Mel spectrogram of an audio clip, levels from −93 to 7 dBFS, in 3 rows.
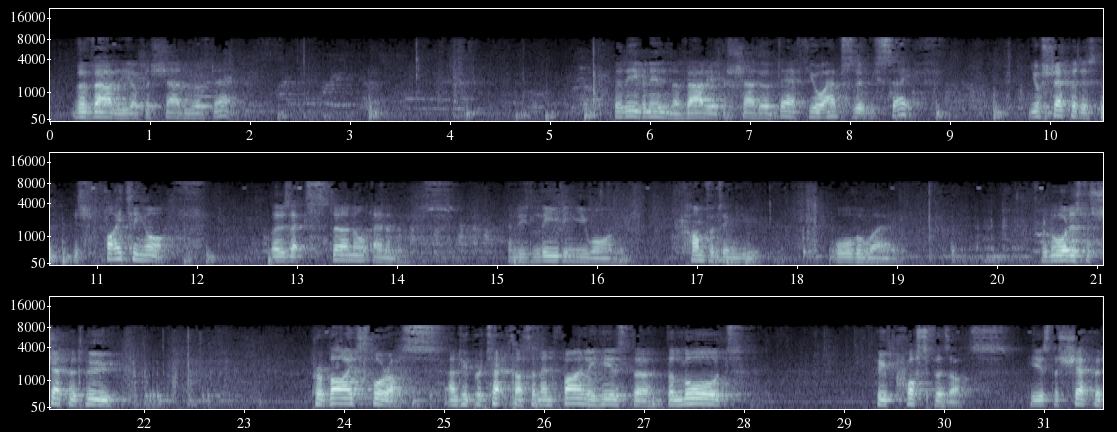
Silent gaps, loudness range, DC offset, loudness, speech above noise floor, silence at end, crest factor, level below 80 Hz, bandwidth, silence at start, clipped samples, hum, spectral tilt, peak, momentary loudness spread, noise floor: none; 12 LU; under 0.1%; -21 LUFS; 31 dB; 0 s; 22 dB; -62 dBFS; 8.8 kHz; 0.25 s; under 0.1%; none; -5.5 dB/octave; 0 dBFS; 24 LU; -52 dBFS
